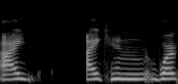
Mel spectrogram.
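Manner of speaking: normal talking voice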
